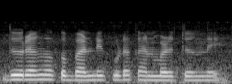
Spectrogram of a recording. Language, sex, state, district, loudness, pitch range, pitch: Telugu, female, Telangana, Mahabubabad, -15 LUFS, 190-220 Hz, 205 Hz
